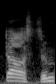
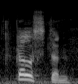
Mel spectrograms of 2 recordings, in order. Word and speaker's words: Dalston: Carlisle, which is, well, I call it Dalston, but they've been pronouncing it Dalston.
